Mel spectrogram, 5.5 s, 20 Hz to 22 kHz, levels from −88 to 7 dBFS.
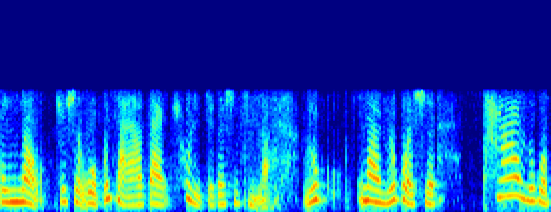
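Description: Tandem speech coding throughout: several speech codecs in a row, likely ending in G.729A, each re-encoding the last one's damage, leaving the speech rough, muffled, warbly, with nothing above 3.8 kHz.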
